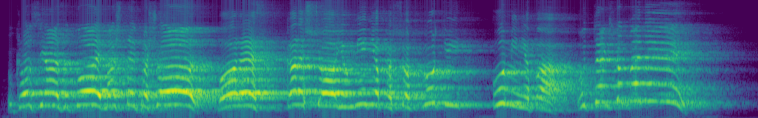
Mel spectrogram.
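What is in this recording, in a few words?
walla rus mountain conversation, Russian; Call of Duty Modern Warfare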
